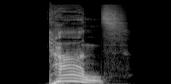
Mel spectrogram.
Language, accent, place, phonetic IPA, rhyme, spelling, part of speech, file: German, Germany, Berlin, [kaːns], -aːns, Kahns, noun, De-Kahns.ogg
- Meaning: genitive singular of Kahn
